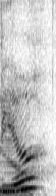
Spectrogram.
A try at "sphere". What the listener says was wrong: You keep saying spear with a P?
